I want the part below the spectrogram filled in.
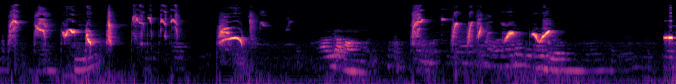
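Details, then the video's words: Greater green leafbird lure song for coaxing other birds into full song: scattered bright whistles and downslurred notes with sharp clicks, broken by a quiet gap, then a renewed burst of quick, varied notes. "Cucak ijo di jamin ikut gacor pancingan cucak ijo"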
